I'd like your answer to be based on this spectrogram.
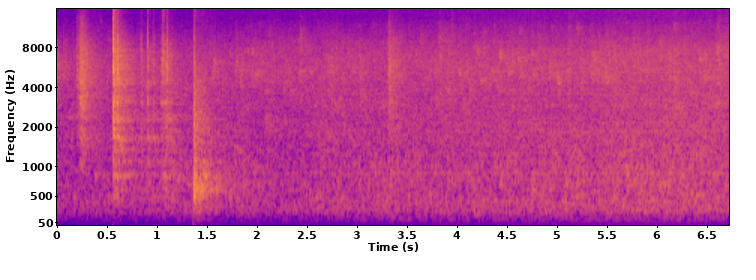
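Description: Water splashing and sloshing as a sturgeon is netted into a 7-gallon tote, with two sharp splashes near the start and then a steady low trickle of moving water, close and alone.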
